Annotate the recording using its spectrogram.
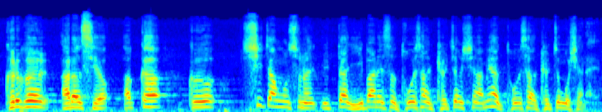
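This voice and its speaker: A man teaching a recorded exam-prep lecture, chatty and lively, firing questions at his students and answering them himself. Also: high voice. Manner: acts out officials in quick quoted asides.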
